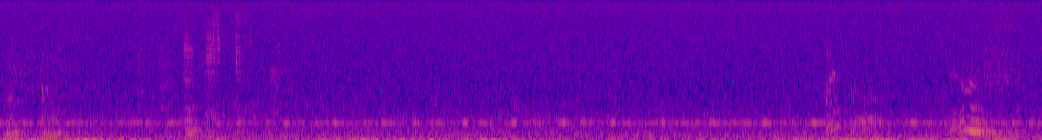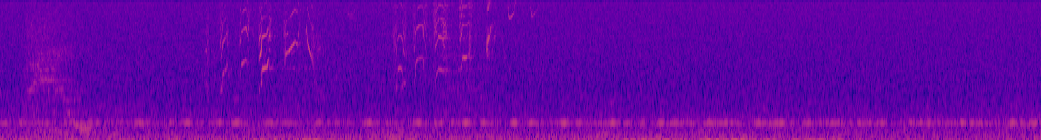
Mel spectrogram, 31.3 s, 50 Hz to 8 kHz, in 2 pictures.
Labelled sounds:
14.2	14.7	humpback whale, 1.0 to 1.7 kHz
16.1	16.7	humpback whale, 0.83 to 2.8 kHz
19.5	20.2	humpback whale, 2.1 to 4.4 kHz
21.5	21.8	humpback whale, 3.2 to 3.9 kHz
22.1	22.4	humpback whale, 2.8 to 3.6 kHz

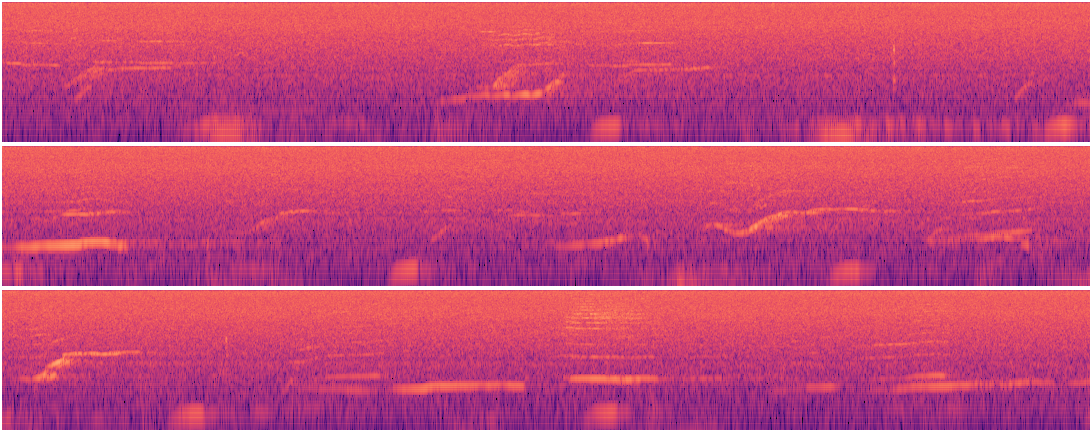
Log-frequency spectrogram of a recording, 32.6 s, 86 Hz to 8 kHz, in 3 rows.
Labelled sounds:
0.0	1.7	humpback whale, 0.80 to 2.3 kHz
4.9	7.1	humpback whale, 0.80 to 2.9 kHz
11.5	12.0	humpback whale, 0.80 to 1.5 kHz
13.6	14.0	humpback whale, 0.80 to 1.1 kHz
18.5	19.6	humpback whale, 0.80 to 1.9 kHz
22.3	23.2	humpback whale, 0.80 to 1.1 kHz
27.4	28.0	humpback whale, 0.86 to 3.8 kHz
30.6	31.2	humpback whale, 1.3 to 1.6 kHz

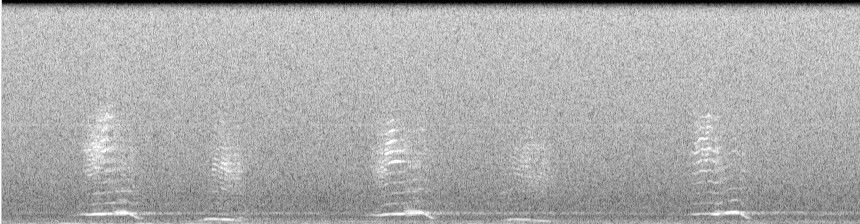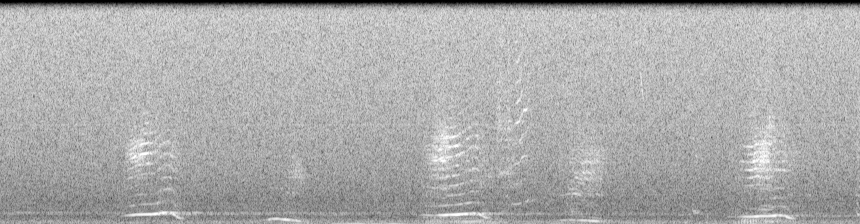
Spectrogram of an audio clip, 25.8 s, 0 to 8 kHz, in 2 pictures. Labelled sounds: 1.3	2.0	humpback whale, 1.1 to 4.0 kHz
3.2	3.5	humpback whale, 1.9 to 2.2 kHz
5.6	6.1	humpback whale, 1.8 to 2.8 kHz
10.3	10.8	humpback whale, 1.8 to 3.9 kHz
14.8	15.5	humpback whale, 1.1 to 3.0 kHz
19.3	20.1	humpback whale, 0.99 to 3.4 kHz
21.3	21.8	humpback whale, 0.99 to 1.7 kHz
24.0	24.5	humpback whale, 1.6 to 3.0 kHz

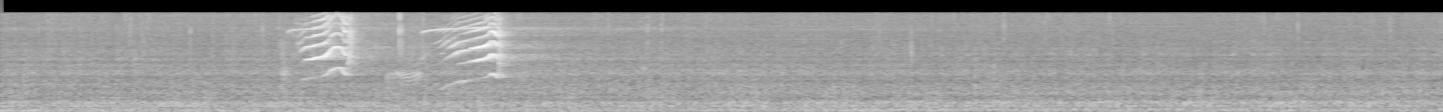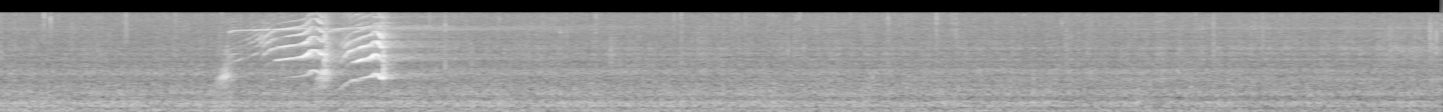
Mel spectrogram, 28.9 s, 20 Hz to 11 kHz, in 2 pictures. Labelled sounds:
2.7	5.5	killer whale, 0.32 to 8.0 kHz
16.5	18.6	killer whale, 0.46 to 8.0 kHz

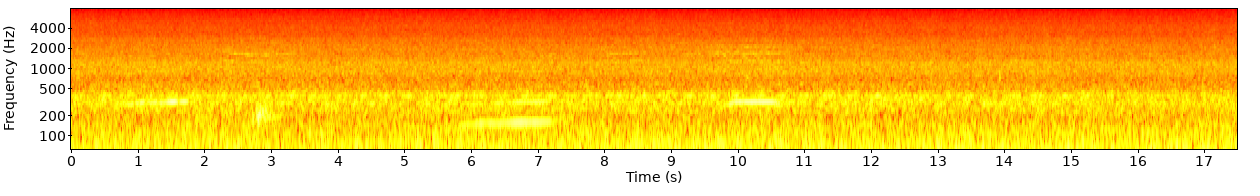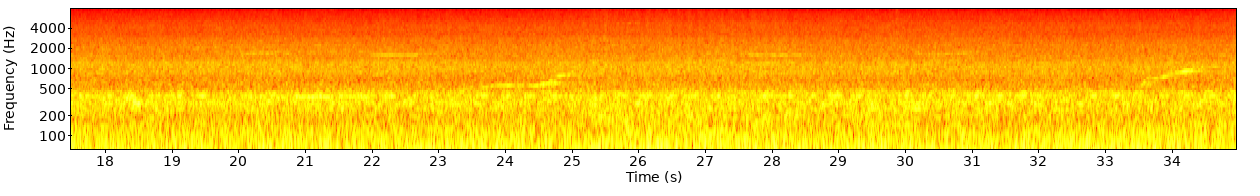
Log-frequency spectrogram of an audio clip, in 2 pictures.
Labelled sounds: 9.8	10.6	humpback whale, 0.28 to 0.45 kHz
22.0	22.5	killer whale, Bigg's (transient), 1.57 to 1.64 kHz
27.9	28.3	killer whale, Bigg's (transient), 1.57 to 1.64 kHz
33.8	34.3	humpback whale, 0.73 to 0.96 kHz

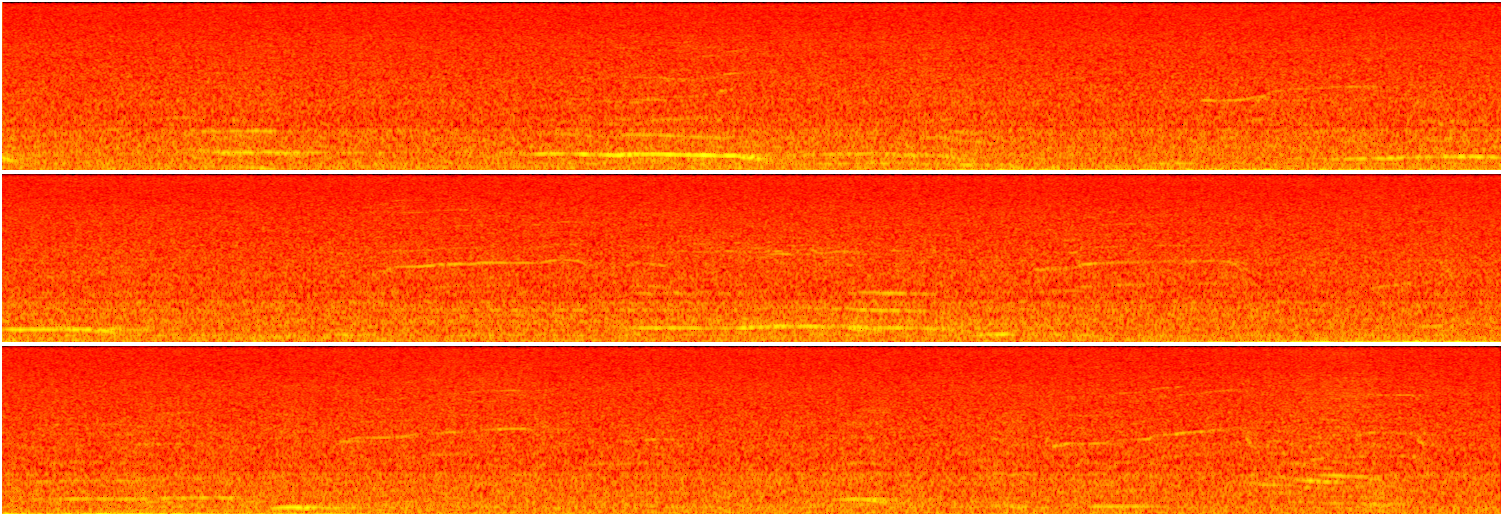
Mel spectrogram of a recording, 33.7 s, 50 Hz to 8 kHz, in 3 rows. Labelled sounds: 9.2	9.6	humpback whale, 1.2 to 1.6 kHz
14.1	15.6	humpback whale, 1.3 to 1.8 kHz
17.7	18.1	humpback whale, 0.86 to 0.99 kHz
19.0	19.8	humpback whale, 1.3 to 1.7 kHz
25.7	26.5	humpback whale, 1.6 to 3.6 kHz
31.1	31.8	humpback whale, 1.5 to 3.8 kHz

